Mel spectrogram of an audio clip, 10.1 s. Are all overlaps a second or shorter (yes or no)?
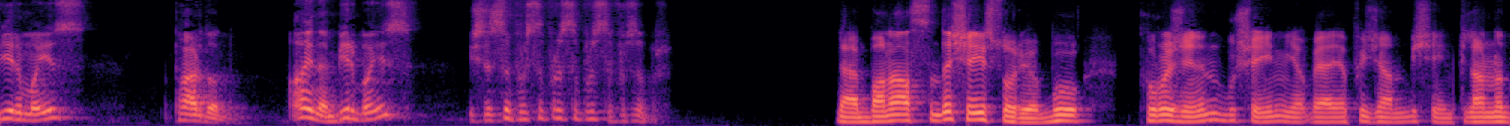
yes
